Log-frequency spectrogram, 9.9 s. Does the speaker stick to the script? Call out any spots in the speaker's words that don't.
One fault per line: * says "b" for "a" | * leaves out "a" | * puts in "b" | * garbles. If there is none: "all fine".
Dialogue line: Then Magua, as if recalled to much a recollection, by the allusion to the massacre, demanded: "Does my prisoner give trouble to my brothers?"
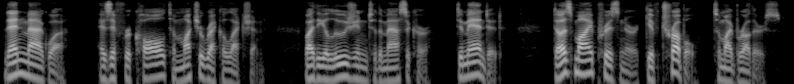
all fine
